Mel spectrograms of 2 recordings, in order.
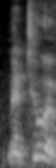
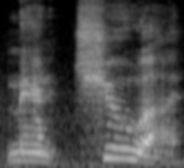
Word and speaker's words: Mantua: They say that it's Mantua is the way it's supposed to be pronounced. I gotta tell you, we don't call this here a choo-choo train. It's spelled choo-choo, right? So if you want me to pronounce Mantua, change the spelling of it. I'm from the west of the Mississippi. All of us Midwesterners out here, we call it Mantua.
